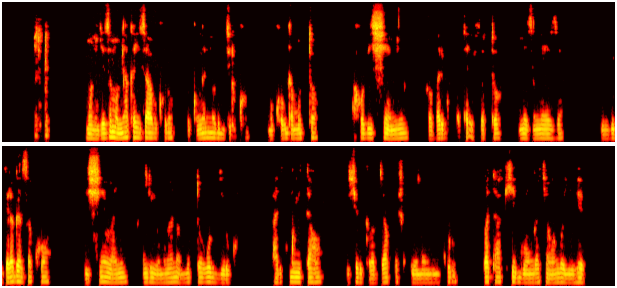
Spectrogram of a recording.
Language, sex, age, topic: Kinyarwanda, male, 18-24, health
